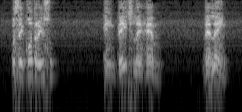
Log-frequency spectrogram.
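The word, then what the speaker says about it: לֶחֶם: Mesma escrita, a única diferença é a pontuação. Eles colocam os pontos em diferentes lugares. Um é Lehem, o outro é Lahem.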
